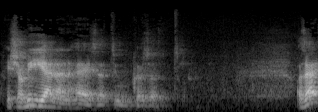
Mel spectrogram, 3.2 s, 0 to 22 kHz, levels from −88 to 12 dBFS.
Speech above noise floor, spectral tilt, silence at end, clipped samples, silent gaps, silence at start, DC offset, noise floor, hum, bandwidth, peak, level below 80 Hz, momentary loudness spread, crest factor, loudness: 33 dB; -4.5 dB/octave; 0 s; under 0.1%; none; 0.05 s; under 0.1%; -57 dBFS; none; 14 kHz; -2 dBFS; -80 dBFS; 23 LU; 22 dB; -21 LUFS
